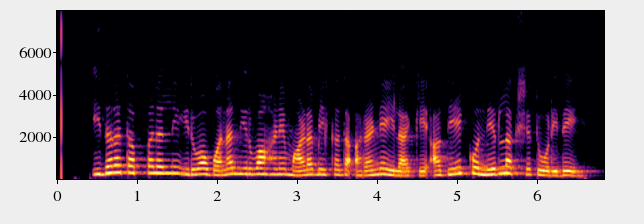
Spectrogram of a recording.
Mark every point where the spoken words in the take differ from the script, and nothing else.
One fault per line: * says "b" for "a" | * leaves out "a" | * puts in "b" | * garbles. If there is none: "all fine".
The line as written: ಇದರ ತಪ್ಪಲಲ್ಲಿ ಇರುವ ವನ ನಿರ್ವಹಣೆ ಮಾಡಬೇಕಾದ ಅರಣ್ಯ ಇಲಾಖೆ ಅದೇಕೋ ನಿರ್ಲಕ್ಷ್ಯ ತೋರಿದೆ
all fine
